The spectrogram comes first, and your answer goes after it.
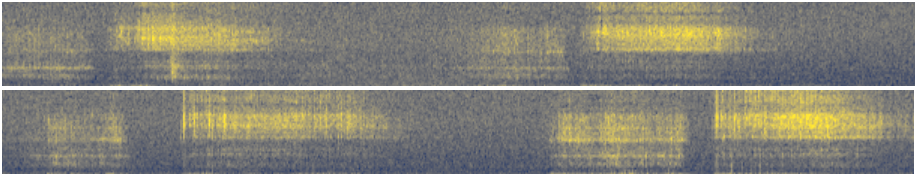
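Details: A sleeping dog snoring steadily: low rumbling inhalations alternate with hissing, breathy exhales that return roughly every four to five seconds across the recording.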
